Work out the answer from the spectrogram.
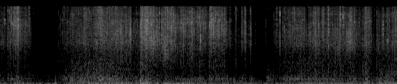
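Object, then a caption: Small painted wooden mini clothespins. Hands gather a pile of small pink painted wooden mini clothespins on glitter fabric while long chrome nails scratch and rake through them. The result is a dense, bright clatter of light wooden clicks and scratchy rustling, with brief pauses near 0.5 and 2.6 seconds.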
